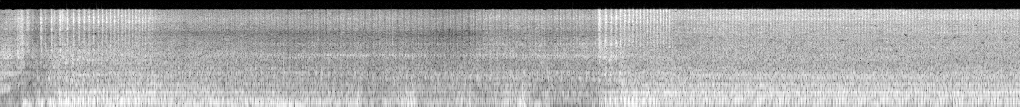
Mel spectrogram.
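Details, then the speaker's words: Kohler generator set, four-stroke gasoline engine that would not start because the magneto gave no spark; magneto replaced with a temporary non-original unit, gap set with a card. Now runs steadily, about four pulses a second, no misses. "como podemos observar el problema en el magneto no generaba chispa y hemos cambiado este magneto"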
